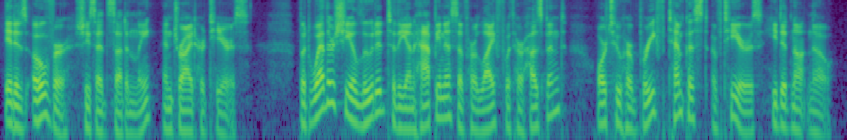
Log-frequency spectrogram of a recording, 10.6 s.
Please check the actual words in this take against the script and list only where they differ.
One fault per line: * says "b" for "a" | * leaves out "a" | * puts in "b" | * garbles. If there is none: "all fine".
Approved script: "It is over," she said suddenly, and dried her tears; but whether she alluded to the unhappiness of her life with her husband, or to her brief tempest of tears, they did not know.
* says "he" for "they"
